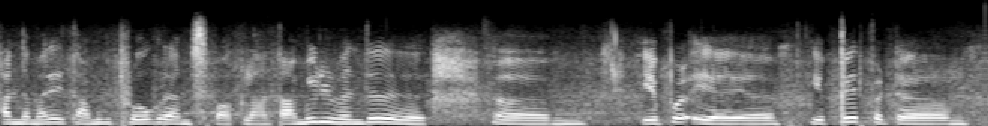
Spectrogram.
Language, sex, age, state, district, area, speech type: Tamil, female, 18-30, Tamil Nadu, Sivaganga, rural, spontaneous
